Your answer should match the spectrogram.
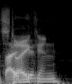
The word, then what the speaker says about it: Steichen: Sean Steichen.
